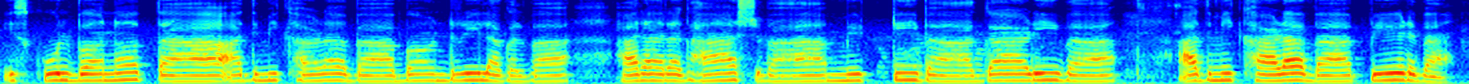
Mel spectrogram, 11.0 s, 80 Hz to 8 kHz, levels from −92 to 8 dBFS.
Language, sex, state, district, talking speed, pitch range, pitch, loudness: Bhojpuri, female, Uttar Pradesh, Deoria, 115 wpm, 195-230 Hz, 215 Hz, -18 LUFS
